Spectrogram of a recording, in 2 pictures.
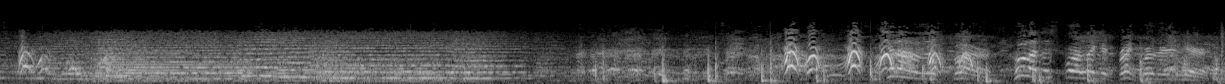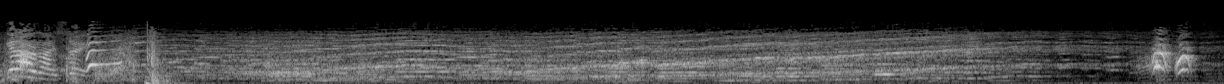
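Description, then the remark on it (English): A small dog with short legs, holding up one front leg and limping painfully toward town, whines in long, wavering cries. It then breaks into a rapid string of sharp yips and barks before settling back into drawn-out, pleading whimpers, fairly loud. “Finally, the little dog with one of his short front legs held up before him limped painfully toward town.”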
